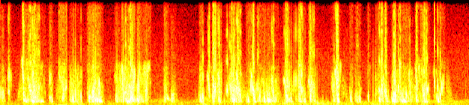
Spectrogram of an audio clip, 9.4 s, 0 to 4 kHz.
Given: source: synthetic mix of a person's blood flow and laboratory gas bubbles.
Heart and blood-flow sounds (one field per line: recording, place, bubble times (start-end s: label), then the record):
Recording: Doppler ultrasound of blood flow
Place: subclavian vein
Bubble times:
0.00-0.11 s: bubbles
0.15-0.24 s: bubbles
0.42-0.91 s: bubbles
0.96-1.08 s: bubbles
1.16-1.33 s: bubbles
1.38-1.65 s: bubbles
1.74-2.07 s: bubbles
2.28-3.02 s: bubbles
3.28-3.52 s: bubbles
3.98-4.45 s: bubbles
4.52-4.87 s: bubbles
4.91-5.58 s: bubbles
5.65-6.33 s: bubbles
6.62-6.84 s: bubbles
7.00-7.08 s: bubbles
7.10-7.24 s: bubbles
7.35-7.42 s: bubbles
7.51-7.54 s: bubbles
7.56-7.80 s: bubbles
7.83-8.62 s: bubbles
8.67-8.93 s: bubbles
From the record:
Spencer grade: 3 (all of the cardiac periods contain showers or single bubble signals, but not dominating or overriding the cardiac motion signals)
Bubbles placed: anywhere in the cardiac cycle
